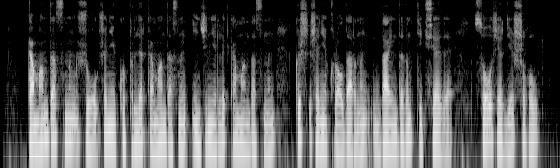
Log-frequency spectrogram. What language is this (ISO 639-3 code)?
kaz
